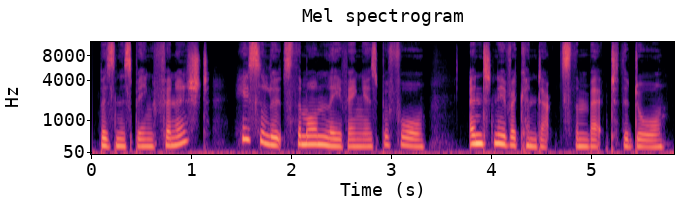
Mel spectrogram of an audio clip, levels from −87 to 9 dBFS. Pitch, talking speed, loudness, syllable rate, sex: 195 Hz, 195 wpm, -19 LUFS, 5.9 syllables/s, female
